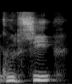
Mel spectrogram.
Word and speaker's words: Coetzee: Coetzee, Coetzee, vamos a llamarle Coetzee, que de todo lo que yo he rastreado por ahí parece que es el modo de pronunciar, hay quien dice Coetzee, Kutsi, en definitiva, J.M.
